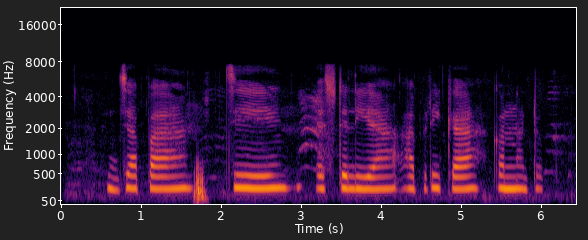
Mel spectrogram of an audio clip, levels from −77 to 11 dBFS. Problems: continuous background conversations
